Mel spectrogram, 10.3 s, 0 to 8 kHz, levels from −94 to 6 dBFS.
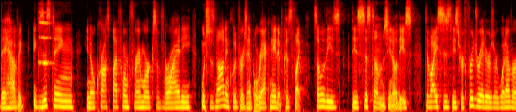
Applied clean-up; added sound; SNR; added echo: neural mask model RNNoise.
